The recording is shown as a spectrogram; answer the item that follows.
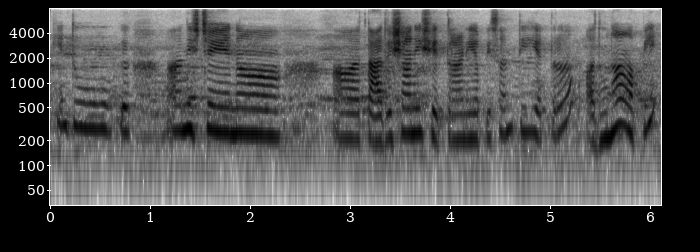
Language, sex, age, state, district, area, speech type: Sanskrit, female, 45-60, Maharashtra, Nashik, rural, spontaneous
